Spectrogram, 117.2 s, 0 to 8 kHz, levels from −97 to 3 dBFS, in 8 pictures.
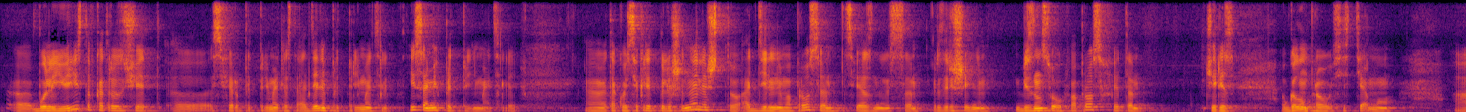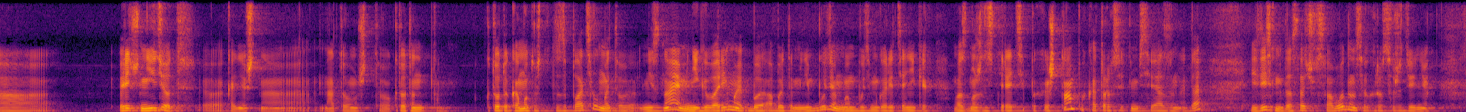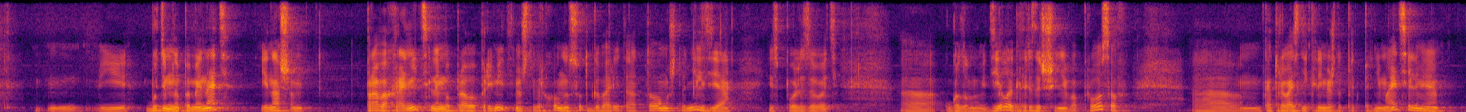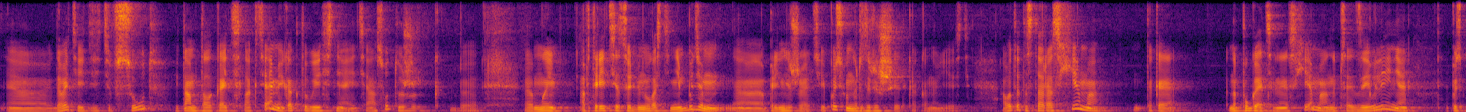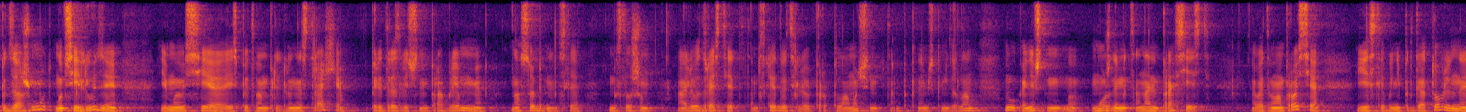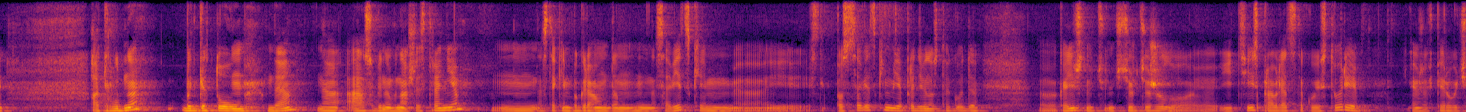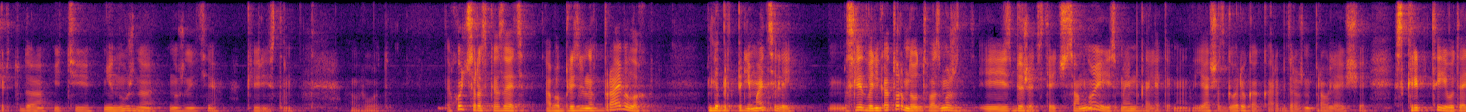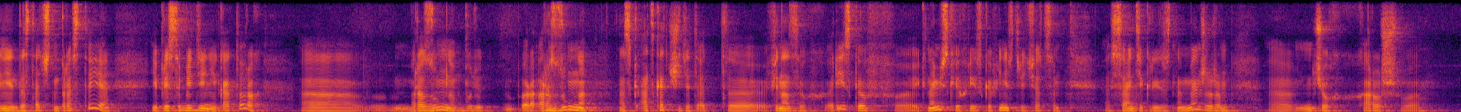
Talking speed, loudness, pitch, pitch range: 145 wpm, -25 LUFS, 120 Hz, 110-145 Hz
